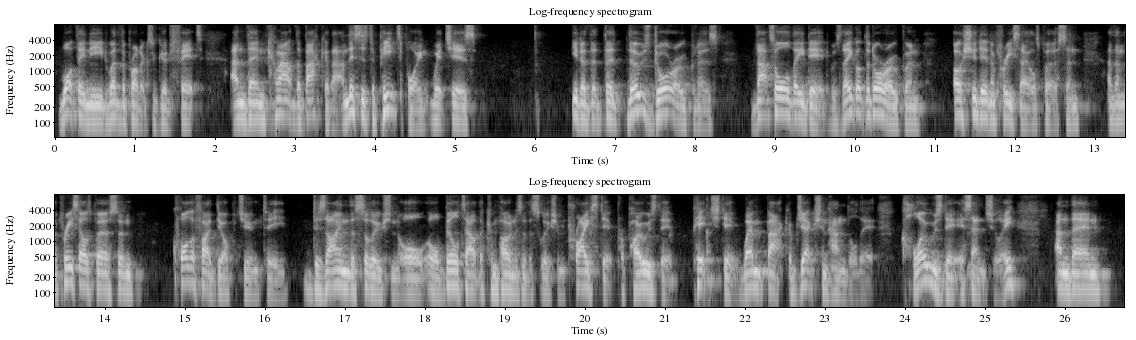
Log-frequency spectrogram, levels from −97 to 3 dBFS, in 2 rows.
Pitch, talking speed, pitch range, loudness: 120 Hz, 185 wpm, 110-140 Hz, -22 LUFS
